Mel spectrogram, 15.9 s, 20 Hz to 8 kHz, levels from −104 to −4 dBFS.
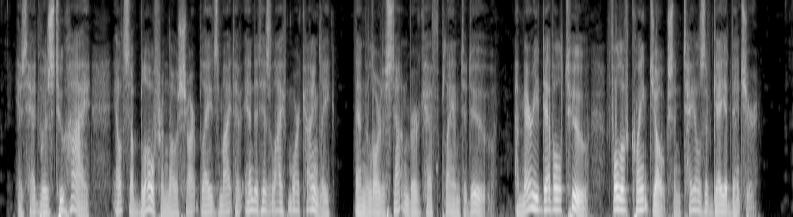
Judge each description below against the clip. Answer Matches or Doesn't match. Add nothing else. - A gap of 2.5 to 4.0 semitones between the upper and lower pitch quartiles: Doesn't match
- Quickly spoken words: Doesn't match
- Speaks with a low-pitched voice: Matches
